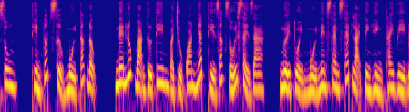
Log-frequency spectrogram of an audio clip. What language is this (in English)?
Vietnamese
